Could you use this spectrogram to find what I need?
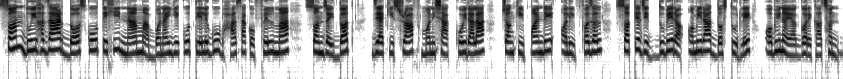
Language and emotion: Nepali, neutral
